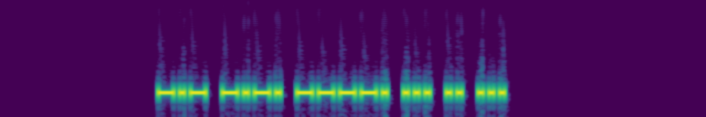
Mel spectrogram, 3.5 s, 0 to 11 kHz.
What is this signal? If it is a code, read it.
Morse code, heard as a keyed tone, about 46 wpm, 700 Hz. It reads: KC9SIS
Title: USA Call Signs - 6 Characters - Repeated 2x - 45wpm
